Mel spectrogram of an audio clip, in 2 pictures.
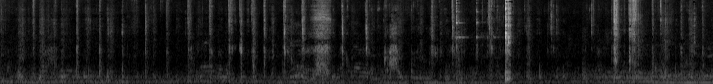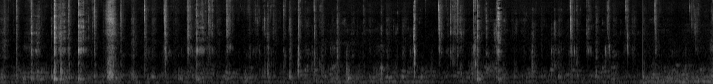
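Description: Close-miked chewing and crunching of crisp panipuri shells and spicy noodle chatpate, with many small sharp mouth clicks and one louder click about ten seconds in.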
